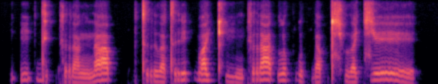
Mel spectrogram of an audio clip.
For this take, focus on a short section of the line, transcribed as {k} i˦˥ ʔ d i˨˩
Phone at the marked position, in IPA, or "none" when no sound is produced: ʔ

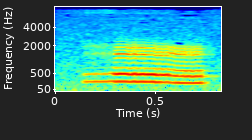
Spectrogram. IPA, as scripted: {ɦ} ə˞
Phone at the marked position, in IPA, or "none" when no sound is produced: ɦ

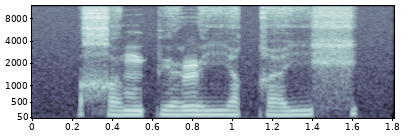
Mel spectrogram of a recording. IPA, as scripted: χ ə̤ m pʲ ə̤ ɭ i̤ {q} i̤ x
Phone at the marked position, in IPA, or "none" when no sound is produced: q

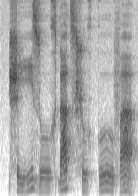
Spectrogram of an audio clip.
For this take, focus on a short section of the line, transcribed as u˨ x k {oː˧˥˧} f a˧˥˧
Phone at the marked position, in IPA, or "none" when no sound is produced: uː˧˥˧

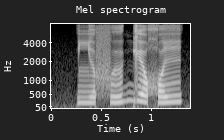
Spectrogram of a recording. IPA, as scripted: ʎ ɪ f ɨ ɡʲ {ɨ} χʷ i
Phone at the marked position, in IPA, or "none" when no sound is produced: e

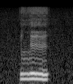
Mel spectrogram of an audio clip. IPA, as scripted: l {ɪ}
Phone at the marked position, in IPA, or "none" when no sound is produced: ɪ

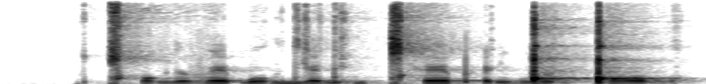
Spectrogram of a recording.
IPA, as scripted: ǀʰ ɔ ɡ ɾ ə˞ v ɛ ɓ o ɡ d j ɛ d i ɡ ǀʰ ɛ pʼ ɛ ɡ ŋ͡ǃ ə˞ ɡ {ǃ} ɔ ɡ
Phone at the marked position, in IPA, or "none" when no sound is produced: ǃ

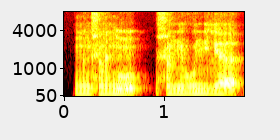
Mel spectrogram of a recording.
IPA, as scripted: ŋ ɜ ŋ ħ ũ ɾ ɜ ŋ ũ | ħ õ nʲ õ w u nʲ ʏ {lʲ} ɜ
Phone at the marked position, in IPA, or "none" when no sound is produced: lʲ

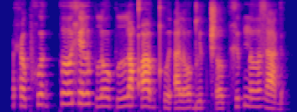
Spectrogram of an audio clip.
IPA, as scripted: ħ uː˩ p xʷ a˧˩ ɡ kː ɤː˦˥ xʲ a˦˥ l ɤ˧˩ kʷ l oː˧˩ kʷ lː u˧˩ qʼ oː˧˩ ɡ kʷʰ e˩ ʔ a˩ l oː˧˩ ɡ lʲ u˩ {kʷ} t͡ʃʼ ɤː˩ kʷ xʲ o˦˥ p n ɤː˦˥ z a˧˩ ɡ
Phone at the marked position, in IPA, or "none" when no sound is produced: p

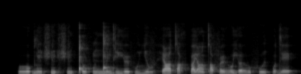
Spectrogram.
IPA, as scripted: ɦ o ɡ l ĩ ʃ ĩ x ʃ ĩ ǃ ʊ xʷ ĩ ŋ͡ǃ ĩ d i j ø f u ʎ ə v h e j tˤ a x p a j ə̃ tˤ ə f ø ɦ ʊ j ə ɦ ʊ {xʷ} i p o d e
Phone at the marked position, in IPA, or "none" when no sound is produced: xʷ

